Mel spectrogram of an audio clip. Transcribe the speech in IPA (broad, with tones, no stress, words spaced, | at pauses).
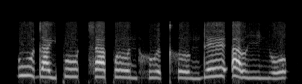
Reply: ʋo˥˨da˧˩jpoː˧t̚sa˧ pɤː˧˩n hu˧˩ə̯kʰɤː˧˩ŋ dɛː˧˥ ʔa˥˨ʋiː˩ɲo˩˧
